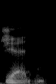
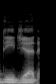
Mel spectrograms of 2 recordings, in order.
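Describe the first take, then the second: First: The word begins with a J sound. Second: The word begins with a D sound. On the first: The speaker calls it right. "the correct pronunciation, from what I understand, is just J E D" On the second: The speaker calls it wrong. "some people do call it D J E D"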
